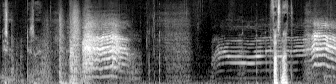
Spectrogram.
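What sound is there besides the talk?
two cats yowling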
